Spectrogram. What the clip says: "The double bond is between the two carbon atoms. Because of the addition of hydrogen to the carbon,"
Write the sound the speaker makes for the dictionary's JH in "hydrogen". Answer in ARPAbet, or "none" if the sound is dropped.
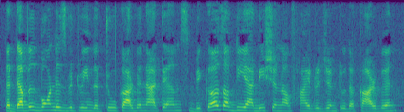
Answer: JH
